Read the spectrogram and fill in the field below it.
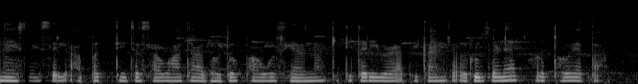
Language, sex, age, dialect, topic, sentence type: Marathi, male, 60-100, Southern Konkan, agriculture, statement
